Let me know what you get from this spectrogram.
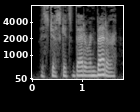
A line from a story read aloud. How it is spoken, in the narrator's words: muttered Ryan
